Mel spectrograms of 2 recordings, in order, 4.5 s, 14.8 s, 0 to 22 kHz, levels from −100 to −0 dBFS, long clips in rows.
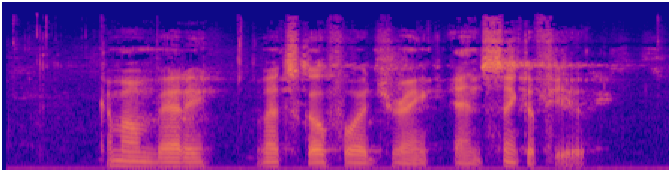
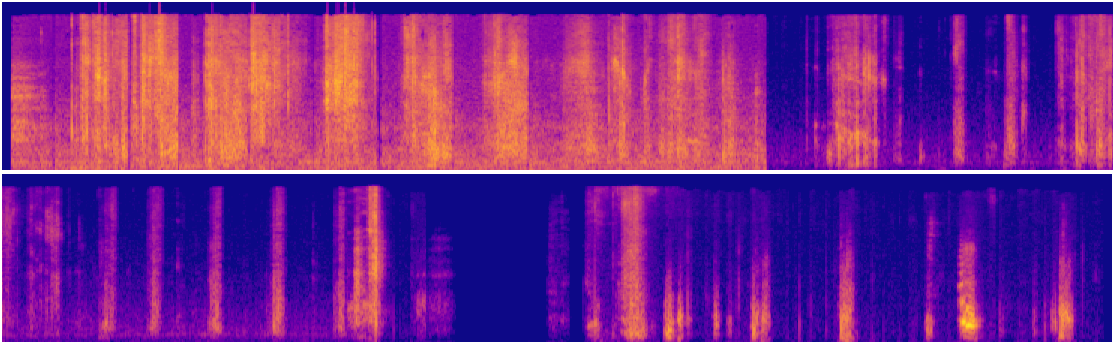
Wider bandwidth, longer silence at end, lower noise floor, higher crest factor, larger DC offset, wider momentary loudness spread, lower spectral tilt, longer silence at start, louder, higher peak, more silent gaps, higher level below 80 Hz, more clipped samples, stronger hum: about the same, 16 kHz vs 16.5 kHz; second, 0.05 s vs 0.3 s; about the same, -59 dBFS vs -58 dBFS; about the same, 22 dB vs 22 dB; neither; second, 19 LU vs 25 LU; about the same, -1 dB/octave vs -0.5 dB/octave; first, 0.25 s vs 0.05 s; second, -32 LUFS vs -17 LUFS; second, -14 dBFS vs 0 dBFS; second, none vs 10.42-11.03 s, 11.19-11.27 s; second, -66 dBFS vs -50 dBFS; neither; neither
